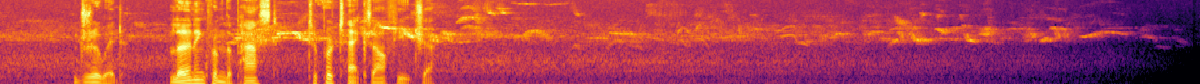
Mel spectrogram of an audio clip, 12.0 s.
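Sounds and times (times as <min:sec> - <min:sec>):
birds singing: 0:00.0 - 0:11.8.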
